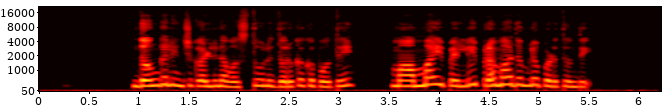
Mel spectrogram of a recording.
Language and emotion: Telugu, fearful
